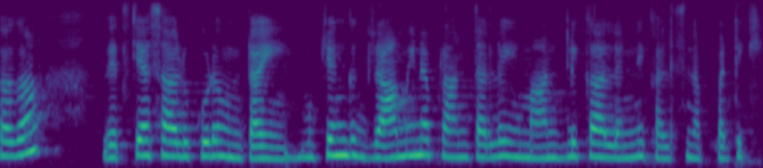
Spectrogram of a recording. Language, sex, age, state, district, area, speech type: Telugu, female, 18-30, Telangana, Suryapet, urban, spontaneous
